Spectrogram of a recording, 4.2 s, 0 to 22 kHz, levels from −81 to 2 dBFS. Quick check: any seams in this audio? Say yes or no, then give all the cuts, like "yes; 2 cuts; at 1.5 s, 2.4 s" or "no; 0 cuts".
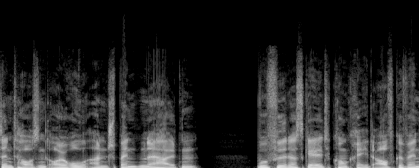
no; 0 cuts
